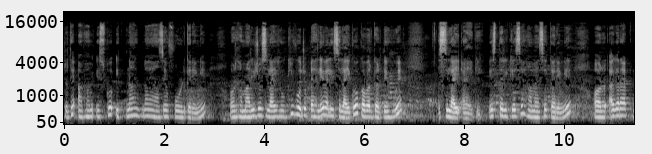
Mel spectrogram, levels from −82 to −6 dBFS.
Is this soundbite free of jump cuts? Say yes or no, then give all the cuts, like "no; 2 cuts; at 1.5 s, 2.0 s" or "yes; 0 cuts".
no; 1 cut; at 3.1 s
